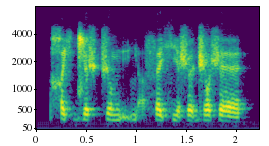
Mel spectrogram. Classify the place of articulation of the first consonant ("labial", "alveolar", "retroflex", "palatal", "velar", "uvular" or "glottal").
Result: uvular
